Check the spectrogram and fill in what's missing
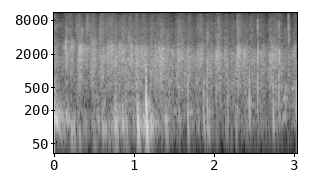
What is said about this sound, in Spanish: Eh, pues un fuerte aplauso.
